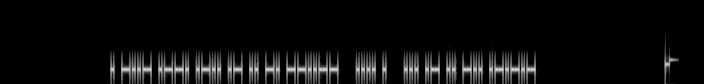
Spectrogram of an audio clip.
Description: Morse code, heard as a keyed tone, about 44 wpm, 700 Hz. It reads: EXPLAIN, HE SAID.
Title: Sentences from Top 1100 Words 45wpm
